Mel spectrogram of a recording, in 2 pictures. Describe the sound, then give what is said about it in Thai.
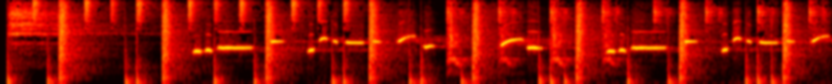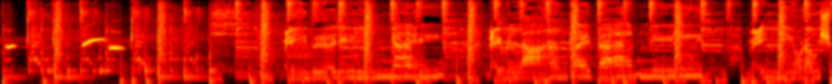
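A pop song played on a radio programme starts with a whistled melody over a steady, punchy beat, then swells into a fuller, louder arrangement that plays continuously. “เชิญรับฟังบทเพลงจากทางรายการกันก่อนเลยก็แล้วกันจบแล้วเดี๋ยวมาพบกันต่อในช่วงหน้าครับ”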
